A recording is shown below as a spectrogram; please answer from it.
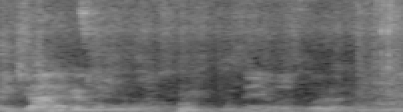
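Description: Indistinct men's voices talking, with one low drawn-out voiced sound, in a hall.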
